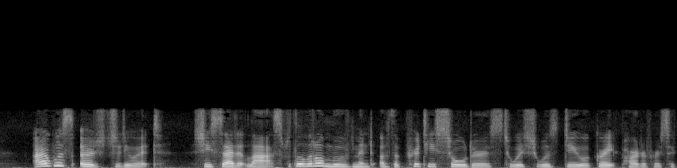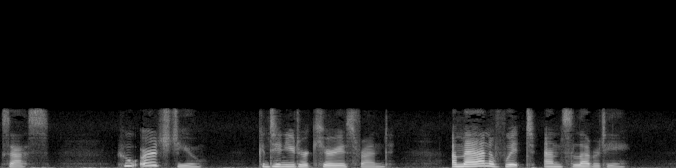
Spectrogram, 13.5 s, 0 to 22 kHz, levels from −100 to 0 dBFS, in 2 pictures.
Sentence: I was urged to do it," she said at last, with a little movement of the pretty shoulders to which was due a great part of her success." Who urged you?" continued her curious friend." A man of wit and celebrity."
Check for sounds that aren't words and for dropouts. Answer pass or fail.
pass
